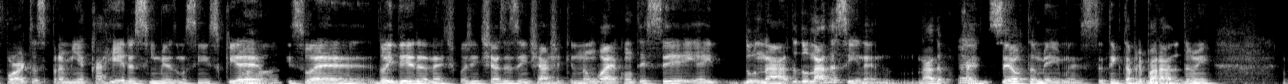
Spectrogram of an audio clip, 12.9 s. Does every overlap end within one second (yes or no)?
yes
